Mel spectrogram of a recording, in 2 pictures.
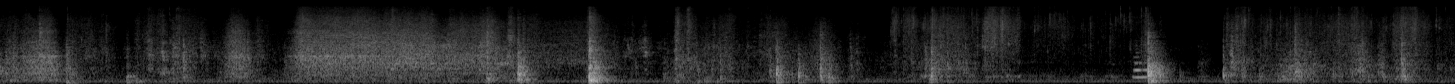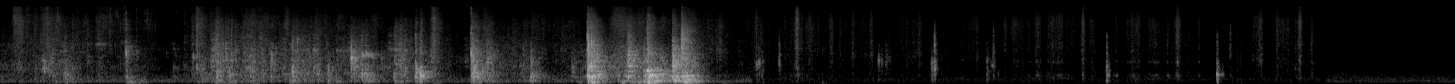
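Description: Cardboard packaging and plastic wrap being handled while a blender is unboxed: the box is slid and opened, and parts are lifted from a moulded pulp tray. Irregular rustling, crinkling and light knocks of plastic parts set on a countertop, thinning out after about twenty seconds.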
